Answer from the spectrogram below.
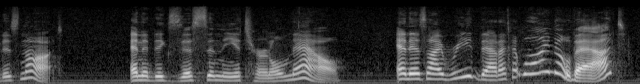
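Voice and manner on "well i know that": high, louder dismissive retort; pitched-up, exaggerated self-mockery; mock know-it-all. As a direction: act out brushing it off as old news. Acts out own dismissive first reaction.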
